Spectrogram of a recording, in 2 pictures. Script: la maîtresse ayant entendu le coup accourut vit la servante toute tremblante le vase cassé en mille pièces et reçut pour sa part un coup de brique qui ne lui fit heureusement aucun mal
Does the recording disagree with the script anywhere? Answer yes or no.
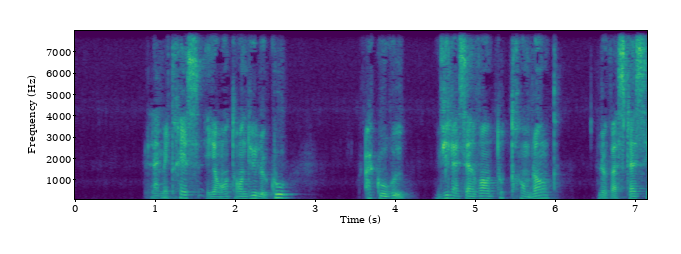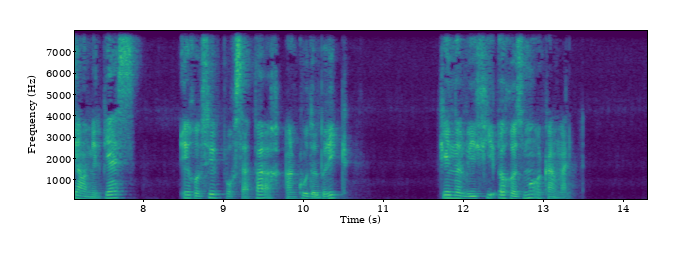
no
